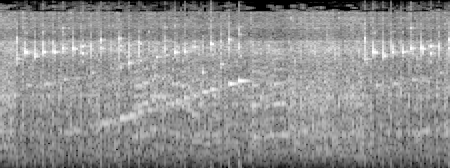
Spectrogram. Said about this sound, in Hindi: Sir, आपका phone बज रहा है, या तो इसे उठा लीजिए या फिर साइलेंट कर दीजिए। मुझे ऐसा लगा कि ये आपका है। नहीं मेरा फोन नहीं बज रहा। फिर किसका है?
